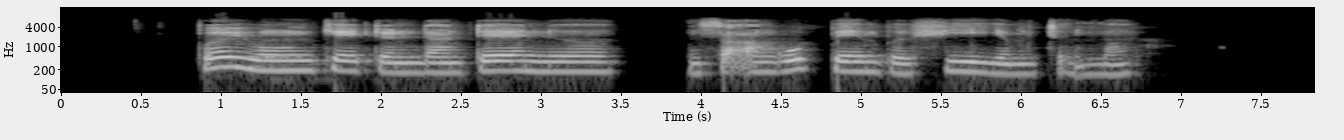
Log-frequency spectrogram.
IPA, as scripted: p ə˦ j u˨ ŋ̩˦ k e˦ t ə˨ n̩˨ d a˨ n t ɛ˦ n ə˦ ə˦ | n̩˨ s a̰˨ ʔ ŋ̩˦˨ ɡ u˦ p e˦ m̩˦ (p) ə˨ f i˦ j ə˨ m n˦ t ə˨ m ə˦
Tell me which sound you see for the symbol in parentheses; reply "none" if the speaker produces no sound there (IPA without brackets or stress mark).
p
